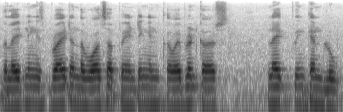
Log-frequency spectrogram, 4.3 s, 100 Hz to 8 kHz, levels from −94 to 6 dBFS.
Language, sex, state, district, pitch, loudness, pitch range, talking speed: English, male, Arunachal Pradesh, Lower Dibang Valley, 130 Hz, -16 LUFS, 125-135 Hz, 225 wpm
